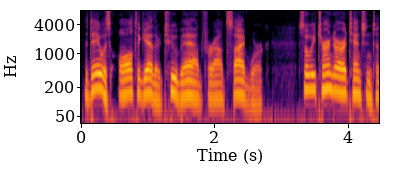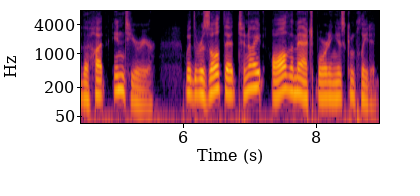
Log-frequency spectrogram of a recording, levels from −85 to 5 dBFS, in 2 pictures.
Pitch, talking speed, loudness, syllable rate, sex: 140 Hz, 195 wpm, -16 LUFS, 5.6 syllables/s, male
